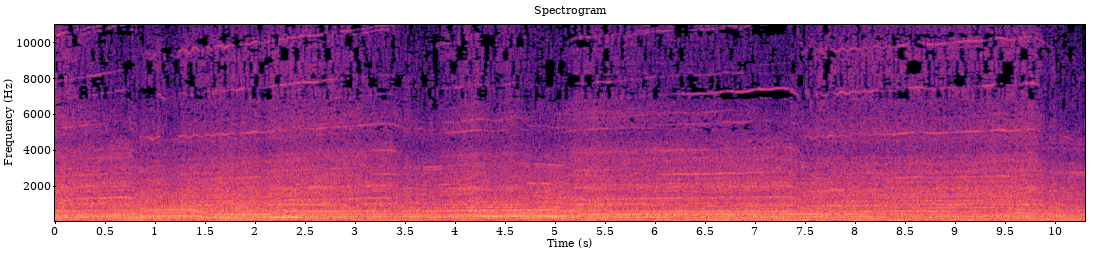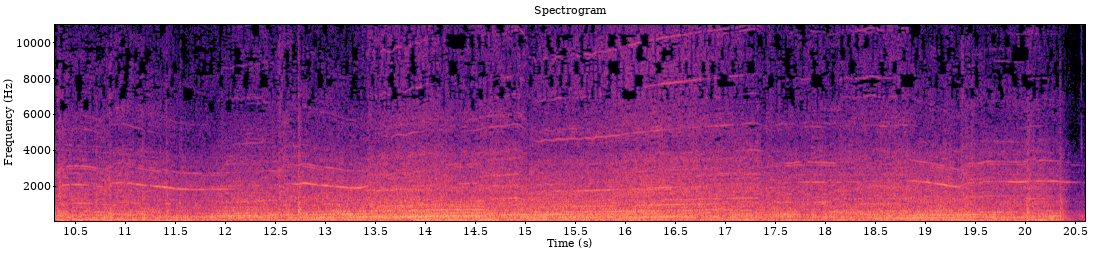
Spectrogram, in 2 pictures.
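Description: Porsche GT3 race cars lapping the Nordschleife in the RaceRoom racing game, a pack of loud engines howling and revving continuously with shifting pitch as cars pass close by, no talk.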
